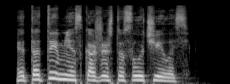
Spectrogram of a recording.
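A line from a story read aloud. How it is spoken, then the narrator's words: Sudden sharp bark. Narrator (Russian): Внезапно резко гаркнул Ваня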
